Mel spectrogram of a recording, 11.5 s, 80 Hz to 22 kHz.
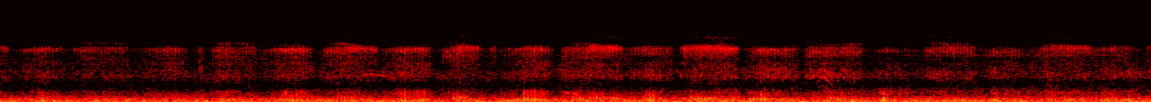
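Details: A friendly one-eyed stray cat in a quiet park purrs while being petted, filmed on a GoPro HERO8: a steady low rumbling purr with soft rhythmic pulses of breath, and faint rustling in the background.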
